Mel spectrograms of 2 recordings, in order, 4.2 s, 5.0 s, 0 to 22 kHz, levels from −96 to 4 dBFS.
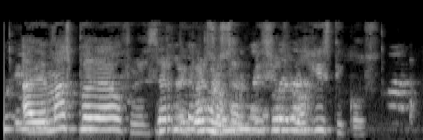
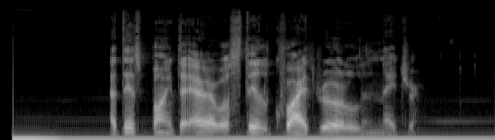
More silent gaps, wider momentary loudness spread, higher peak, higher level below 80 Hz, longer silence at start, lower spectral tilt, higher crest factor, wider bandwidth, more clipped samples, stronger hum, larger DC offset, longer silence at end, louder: neither; first, 19 LU vs 12 LU; first, -2 dBFS vs -12 dBFS; second, -68 dBFS vs -34 dBFS; about the same, 0.05 s vs 0.1 s; second, -3 dB/octave vs -6 dB/octave; about the same, 18 dB vs 20 dB; about the same, 11.5 kHz vs 12 kHz; neither; second, none vs 50 Hz at -35 dBFS; neither; first, 0.15 s vs 0 s; first, -18 LUFS vs -34 LUFS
